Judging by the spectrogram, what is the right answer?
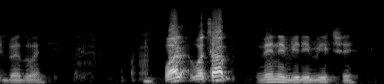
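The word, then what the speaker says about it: Veni, vidi, vici: Veni Vidi Vici. Not in Latin. It's with the W pronunciation.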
